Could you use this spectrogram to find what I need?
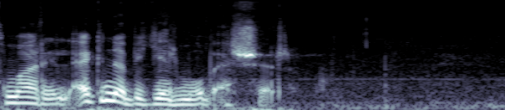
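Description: A man speaks briefly and with animation, heard through a microphone.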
